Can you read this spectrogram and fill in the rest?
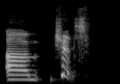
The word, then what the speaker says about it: chutzpah: Chutzpah? Words. – Ah. Chutzpah, I always thought. – Word is pronounced chutzpah.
